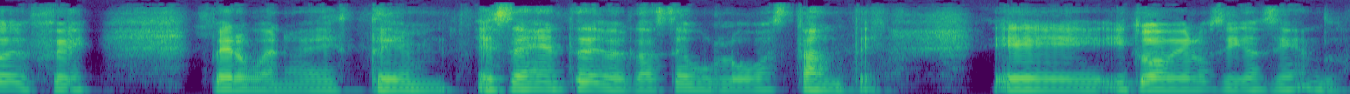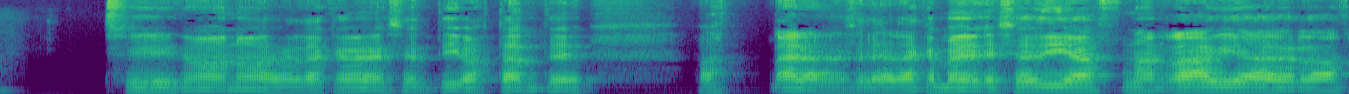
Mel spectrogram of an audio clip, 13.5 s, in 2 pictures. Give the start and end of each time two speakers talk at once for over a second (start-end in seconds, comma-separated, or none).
none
